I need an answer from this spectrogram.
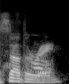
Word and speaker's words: misothery: Misothery.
